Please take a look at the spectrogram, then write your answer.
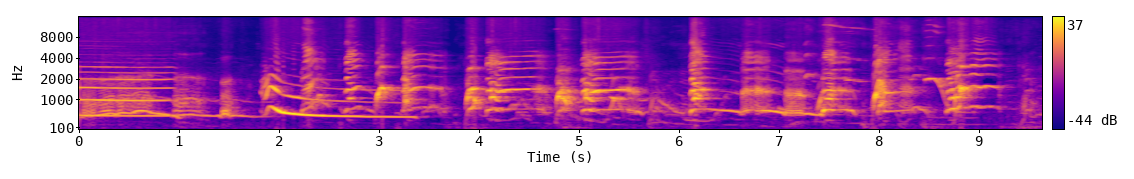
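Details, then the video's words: Brussels Griffon singing while four dogs play in a living room. It opens with a long, steady howled note, then a note that drops sharply in pitch, followed by quick, bouncing yelps and wavering howls. "the singing Brussels Griffon"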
